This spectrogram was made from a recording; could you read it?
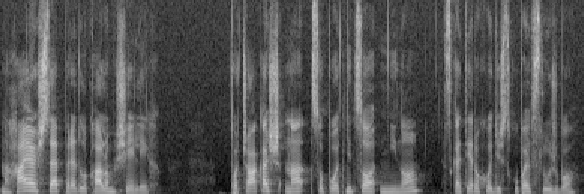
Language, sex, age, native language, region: Slovenian, female, 18-29, Slovenian, Drava region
